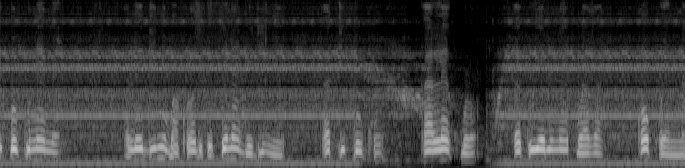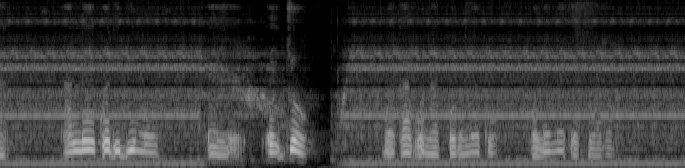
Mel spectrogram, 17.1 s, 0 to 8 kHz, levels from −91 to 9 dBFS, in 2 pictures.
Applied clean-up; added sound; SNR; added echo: none; Engine / Tools; 14 dB; none.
